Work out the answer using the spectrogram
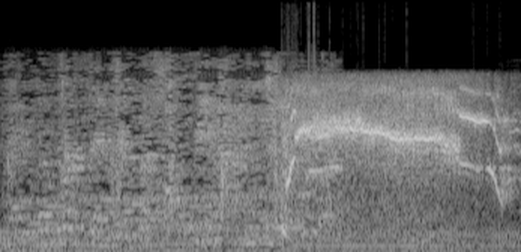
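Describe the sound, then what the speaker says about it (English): A woman's loud, sustained scream suddenly cuts across a murmuring audience during Disneyland's America Sings animatronic show, holding a high pitch for more than a second and a half before falling away. "What you just heard was supposedly the final screams of a Disneyland employee named Deborah Stone."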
